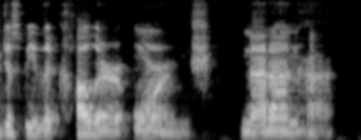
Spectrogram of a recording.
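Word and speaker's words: naranja: Let's notice that the J in Spanish has taken over the h sound.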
